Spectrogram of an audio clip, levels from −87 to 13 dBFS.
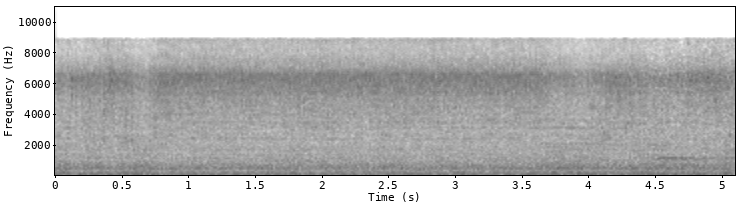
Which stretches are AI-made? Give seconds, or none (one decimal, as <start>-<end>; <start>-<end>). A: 0.0-4.4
